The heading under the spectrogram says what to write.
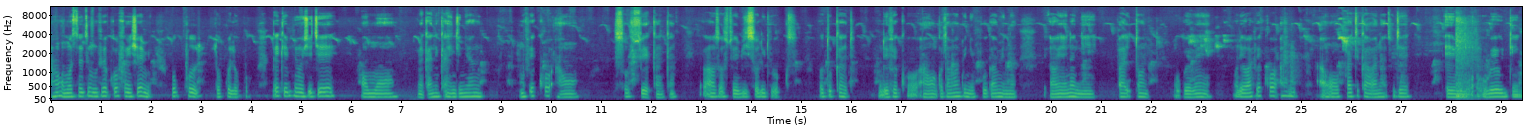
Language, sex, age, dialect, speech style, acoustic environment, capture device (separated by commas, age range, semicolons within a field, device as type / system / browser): Yoruba, male, 18-24, Nigeria - Ibadan, relaxed, silence; nature, mobile / Linux / Chrome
